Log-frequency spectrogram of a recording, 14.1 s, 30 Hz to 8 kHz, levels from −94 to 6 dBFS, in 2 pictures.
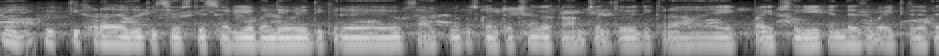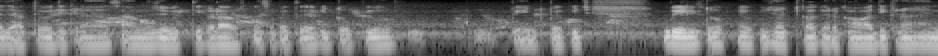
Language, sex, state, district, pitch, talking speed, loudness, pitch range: Hindi, male, Bihar, Darbhanga, 100 Hz, 185 wpm, -23 LUFS, 95-100 Hz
